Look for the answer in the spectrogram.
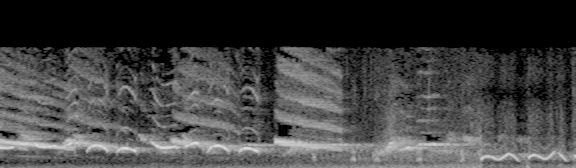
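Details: Old wild-caught hwamei, fig-leaf-tailed and long-bodied, sings high sustained whistles with looping bubbly notes, then lower rolling, wavy whistles at the end.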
